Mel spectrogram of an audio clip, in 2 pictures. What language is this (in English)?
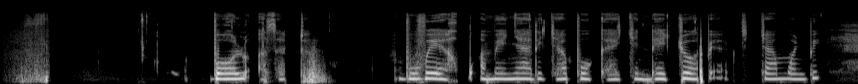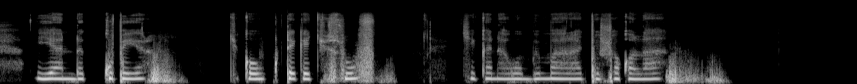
Wolof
